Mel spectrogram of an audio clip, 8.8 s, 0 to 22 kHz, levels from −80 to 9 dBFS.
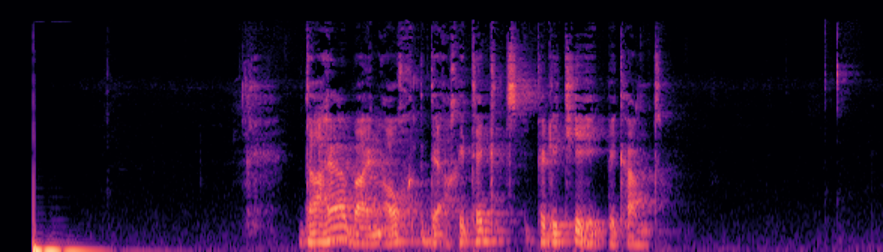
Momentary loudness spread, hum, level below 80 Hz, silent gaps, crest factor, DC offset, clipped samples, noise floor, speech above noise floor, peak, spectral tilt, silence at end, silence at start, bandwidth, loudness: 18 LU; none; -30 dBFS; none; 18 dB; under 0.1%; under 0.1%; -56 dBFS; 41 dB; 0 dBFS; -4 dB/octave; 0.45 s; 0.3 s; 16.5 kHz; -16 LUFS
